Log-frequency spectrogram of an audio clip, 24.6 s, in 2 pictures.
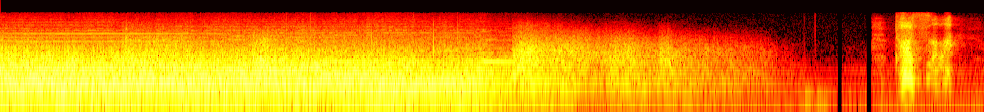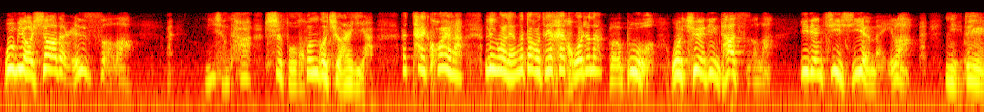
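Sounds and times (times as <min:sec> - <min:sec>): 
thunder: 0:00.0 - 0:09.8
speech: 0:12.6 - 0:14.0, 0:14.9 - 0:24.5.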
